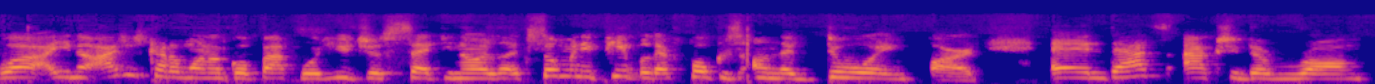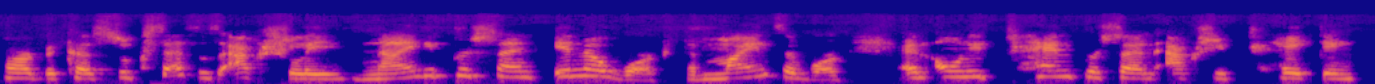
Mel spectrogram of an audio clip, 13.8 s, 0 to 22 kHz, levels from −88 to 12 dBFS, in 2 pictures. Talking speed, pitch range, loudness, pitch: 210 wpm, 205-265 Hz, -23 LUFS, 220 Hz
